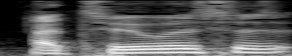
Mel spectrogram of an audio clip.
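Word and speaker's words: Omalu: And again, probably about 5 or 6 years before Dr. Attu, I think. Attu is how his name's pronounced.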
